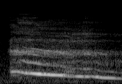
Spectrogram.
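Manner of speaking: put-on very high, loud squeal of a girl in a toy advert; girly advert voice. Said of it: "They talk in a really high voice".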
